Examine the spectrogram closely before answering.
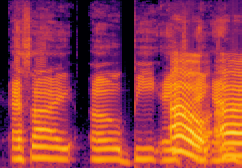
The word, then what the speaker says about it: Siobhan: S I O B H A N.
